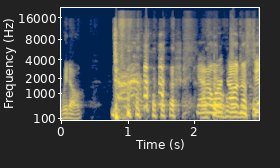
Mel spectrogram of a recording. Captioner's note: laughs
